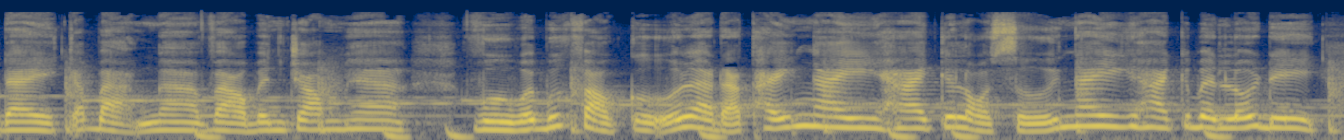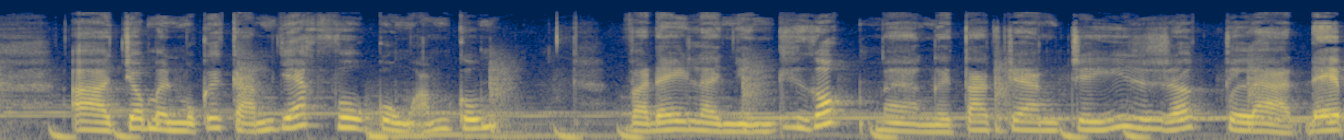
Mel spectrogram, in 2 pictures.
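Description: The speech moves at a fairly slow pace. Music plays clearly in the background. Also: woman. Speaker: vlogger. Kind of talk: casual vlog narration. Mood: cheerful, admiring. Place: bar. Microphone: phone near.

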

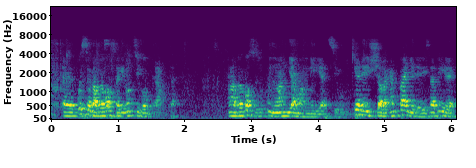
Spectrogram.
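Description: Lively intonation from a man against noticeable background noise. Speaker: campaign organizer. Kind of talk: public assembly speech. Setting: meeting hall with audience.

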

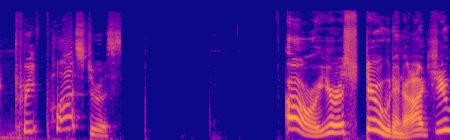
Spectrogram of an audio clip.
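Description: A put-on character voice, croaky and fairly high-pitched, moves at a very slow pace with long, frequent pauses.

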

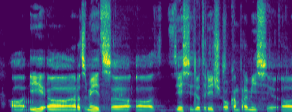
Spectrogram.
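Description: A man speaks at medium pitch with ordinary pitch variation amid noticeable background noise. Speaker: Russian interpreter. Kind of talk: simultaneous interpretation of a presentation. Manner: hesitant, filler words.

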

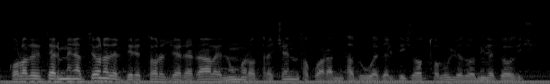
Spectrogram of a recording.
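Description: A man talks with a very deep, low pitch and vocal fry. Background noise is noticeable. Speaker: council member reading a report. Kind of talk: formal reading of an official text. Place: hall. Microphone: podium.

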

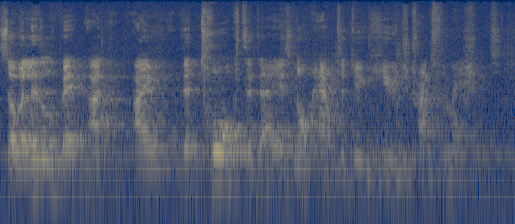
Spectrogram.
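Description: A man with a British accent speaks at medium pitch and a moderate pace, his intonation lively. Audible room echo and noticeable background noise fill the recording. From UK. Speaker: agile coach and conference speaker. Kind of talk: conference talk. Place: meeting room. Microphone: camera far.

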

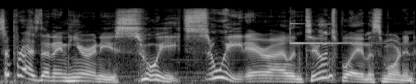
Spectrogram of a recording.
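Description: A man uses a cartoonish character voice, fairly high in pitch with a fairly bright tone and very wide pitch swings. He talks at a fairly slow pace while faint music plays in the background.

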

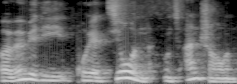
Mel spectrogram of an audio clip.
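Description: The man's voice is dark and mellow, and somewhat breathy. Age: 60s. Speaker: plant scientist; scientist lecturer. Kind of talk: lecture. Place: office. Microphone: webcam.

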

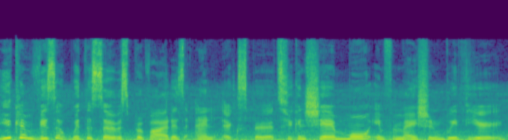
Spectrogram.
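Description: Very wide pitch swings in a dry sound with no echo, over noticeable background noise. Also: woman. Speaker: museum community and access programs manager. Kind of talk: event invitation to camera. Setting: outdoors. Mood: warm, welcoming. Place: garden.

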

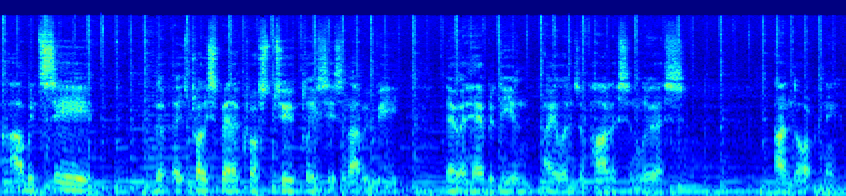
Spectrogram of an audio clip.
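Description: There is clear music behind a man with an eastern Scottish accent. He talks at a fairly quick pace. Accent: east coast Scottish. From Scotland, east coast. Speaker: tour guide. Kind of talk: interview answer. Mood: warm, storytelling, smiling. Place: car.

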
